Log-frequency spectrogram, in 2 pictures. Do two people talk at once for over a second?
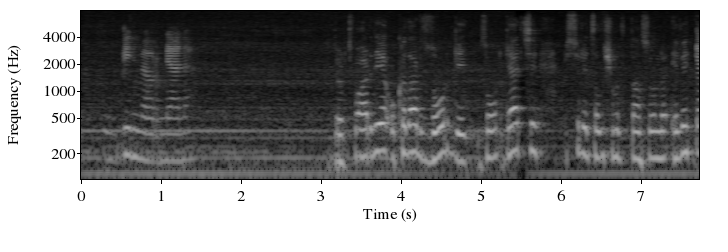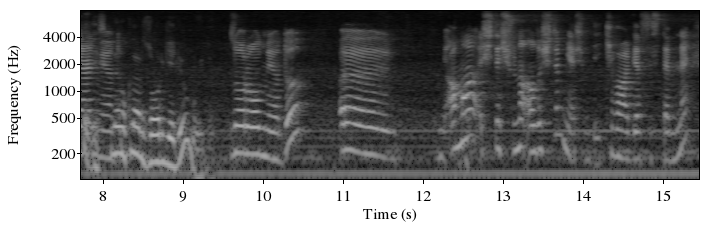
No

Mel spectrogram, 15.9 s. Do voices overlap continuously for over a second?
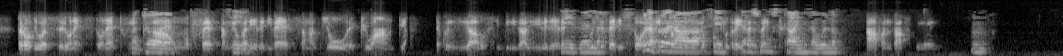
Yes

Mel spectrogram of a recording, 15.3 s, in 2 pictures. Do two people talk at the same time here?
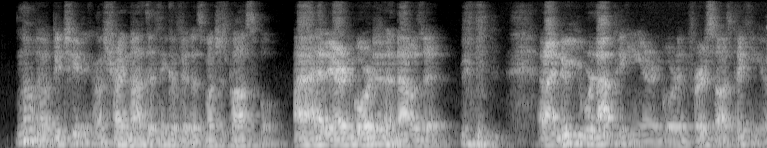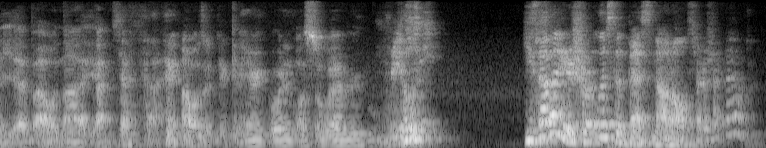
No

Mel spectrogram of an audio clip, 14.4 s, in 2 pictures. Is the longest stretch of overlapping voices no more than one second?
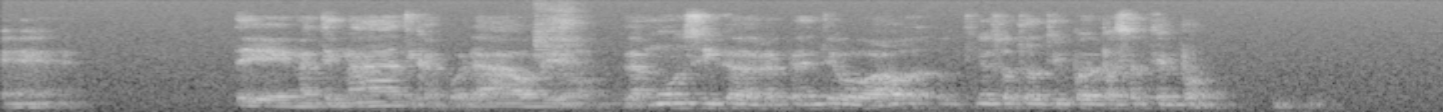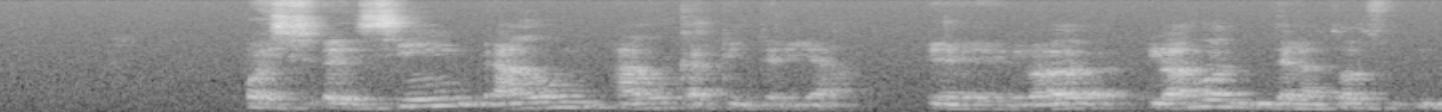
Yes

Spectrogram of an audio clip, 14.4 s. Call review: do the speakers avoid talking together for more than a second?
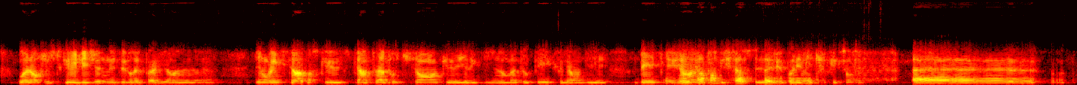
No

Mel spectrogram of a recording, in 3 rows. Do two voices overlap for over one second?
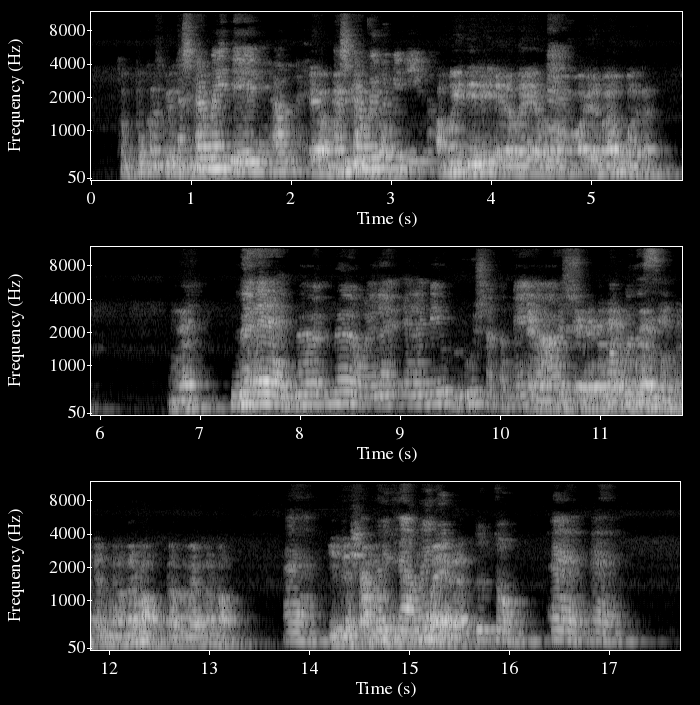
Yes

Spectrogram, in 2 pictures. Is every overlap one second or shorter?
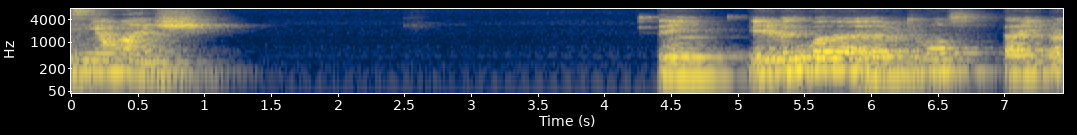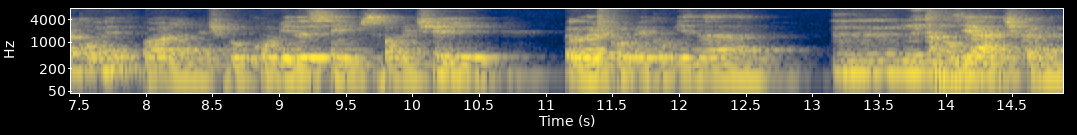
Yes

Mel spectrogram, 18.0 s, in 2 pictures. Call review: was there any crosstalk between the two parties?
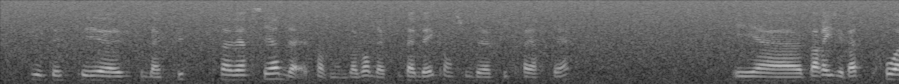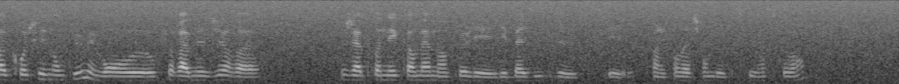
No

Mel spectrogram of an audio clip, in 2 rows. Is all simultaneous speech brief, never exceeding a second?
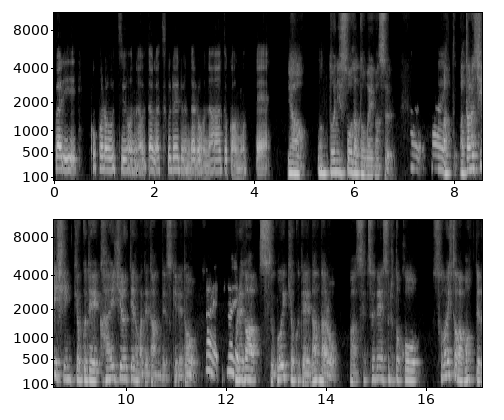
Yes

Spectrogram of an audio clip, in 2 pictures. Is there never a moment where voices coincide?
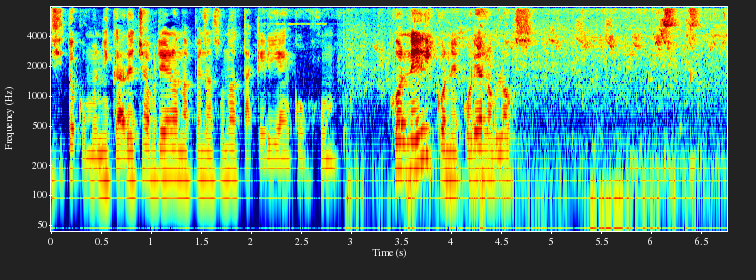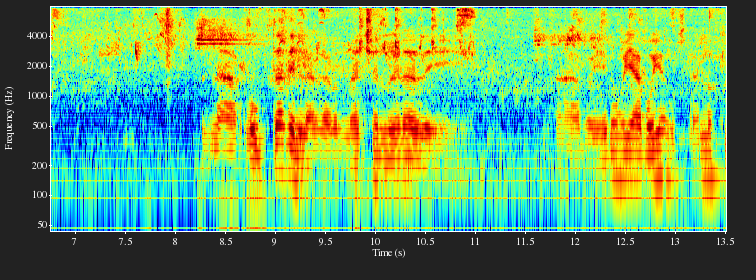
Yes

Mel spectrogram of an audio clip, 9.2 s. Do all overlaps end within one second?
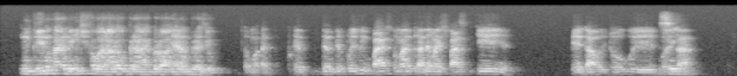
Yes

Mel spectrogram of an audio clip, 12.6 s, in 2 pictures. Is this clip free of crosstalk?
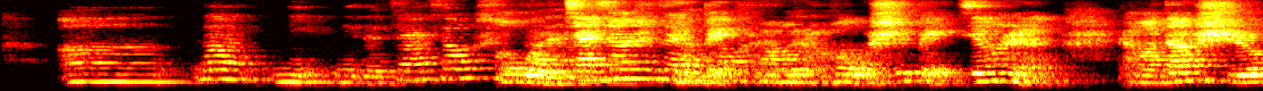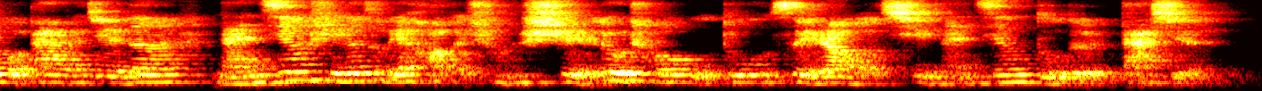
No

